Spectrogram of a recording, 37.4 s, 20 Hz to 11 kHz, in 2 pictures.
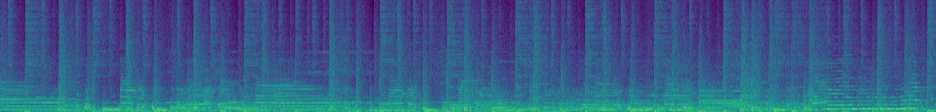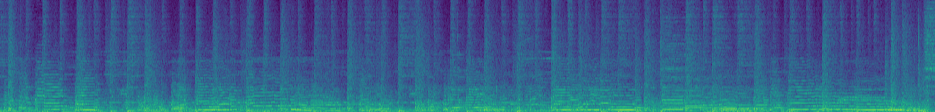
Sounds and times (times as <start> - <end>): Music: 0.0 - 37.4.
